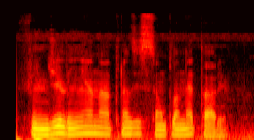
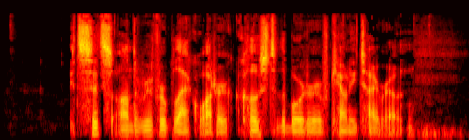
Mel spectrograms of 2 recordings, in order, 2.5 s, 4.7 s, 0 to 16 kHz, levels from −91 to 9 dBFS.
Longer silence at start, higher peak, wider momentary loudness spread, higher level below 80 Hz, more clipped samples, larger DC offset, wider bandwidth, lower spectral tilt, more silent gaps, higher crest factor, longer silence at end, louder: second, 0.15 s vs 0.7 s; second, -12 dBFS vs -4 dBFS; second, 8 LU vs 14 LU; first, -46 dBFS vs -62 dBFS; neither; neither; about the same, 11.5 kHz vs 11.5 kHz; first, -7.5 dB/octave vs -1.5 dB/octave; neither; second, 16 dB vs 24 dB; second, 0 s vs 0.4 s; second, -28 LUFS vs -22 LUFS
